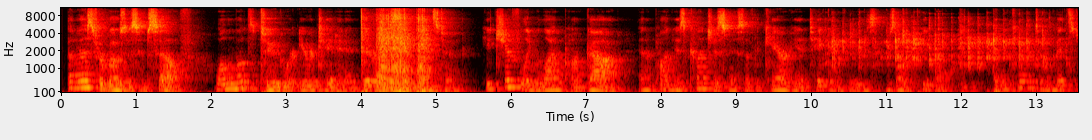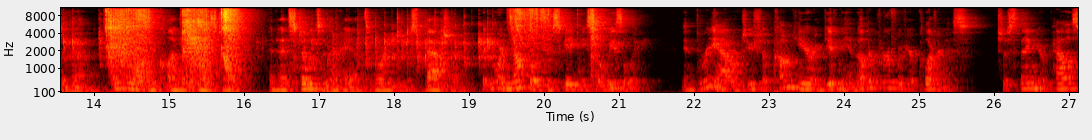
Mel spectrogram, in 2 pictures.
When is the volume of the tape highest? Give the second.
4 s.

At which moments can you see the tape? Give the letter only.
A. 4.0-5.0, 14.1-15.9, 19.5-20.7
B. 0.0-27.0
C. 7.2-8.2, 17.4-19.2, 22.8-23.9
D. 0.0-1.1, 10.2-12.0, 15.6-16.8
A.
